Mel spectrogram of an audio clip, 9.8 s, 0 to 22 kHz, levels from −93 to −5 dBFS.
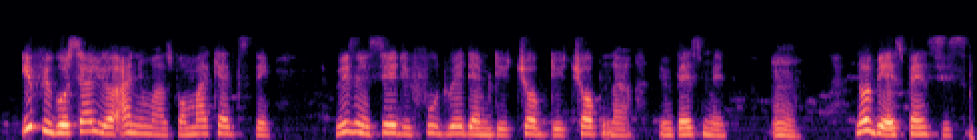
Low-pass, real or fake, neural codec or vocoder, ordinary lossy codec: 7.2 kHz; real; none; Opus, 16 kbps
